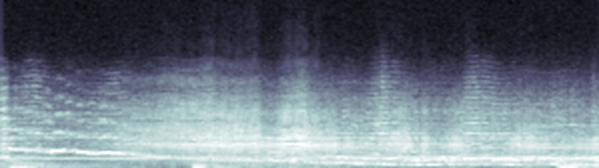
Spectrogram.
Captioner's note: buzzing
